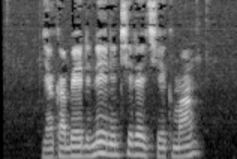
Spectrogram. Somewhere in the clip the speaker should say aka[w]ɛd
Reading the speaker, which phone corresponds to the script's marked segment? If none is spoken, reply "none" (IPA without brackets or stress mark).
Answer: b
